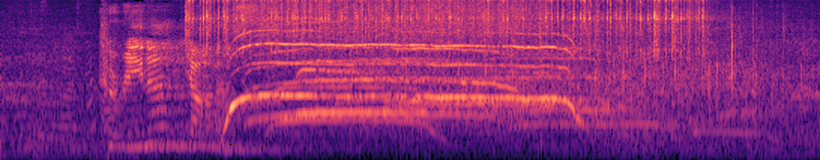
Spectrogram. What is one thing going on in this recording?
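A crowd cheers and whoops loudly, then settles.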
